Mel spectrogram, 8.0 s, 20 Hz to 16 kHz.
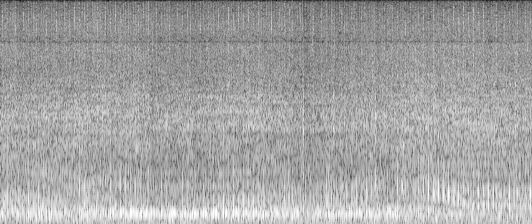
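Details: H23A-swapped Honda Accord with a morning-only no-start, after replacing the suspected ECT sensor: steady, even idle with a smooth low hum, no knocks or misses; sounds healthy.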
